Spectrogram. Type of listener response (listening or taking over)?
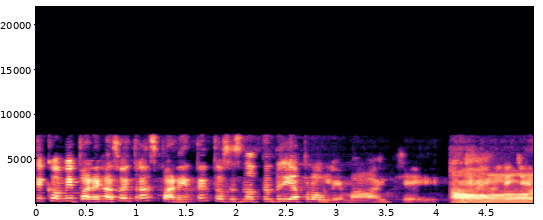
taking over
